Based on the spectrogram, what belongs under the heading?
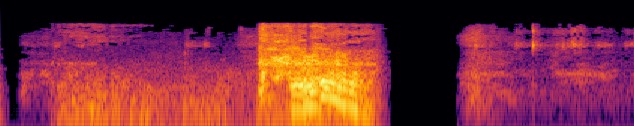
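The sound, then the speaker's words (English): A single loud, sharp sneeze bursts out, lasting under a second, with quieter voice-like murmuring before and a few faint sounds after. “Bless you”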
